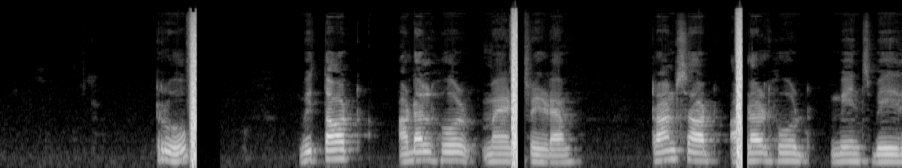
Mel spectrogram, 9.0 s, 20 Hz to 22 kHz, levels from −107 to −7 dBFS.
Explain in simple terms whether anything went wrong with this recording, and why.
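The speech cuts out three times, at 1.86 to 2.20 s, 5.09 to 5.25 s, and 7.34 to 7.48 s. Each is a wireless microphone squelch dropout. The radio signal fades, hiss rises, and the receiver mutes the sound briefly. The first gap lasts about a quarter second.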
